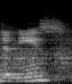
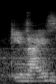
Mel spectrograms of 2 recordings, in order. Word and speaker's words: Denise: Do you mean Denise? Son of a bitch. You say your name right now. Denise? Say it right. Denise. Correctly. Denise. Right. Denise. Right. D-Nice. That's better.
